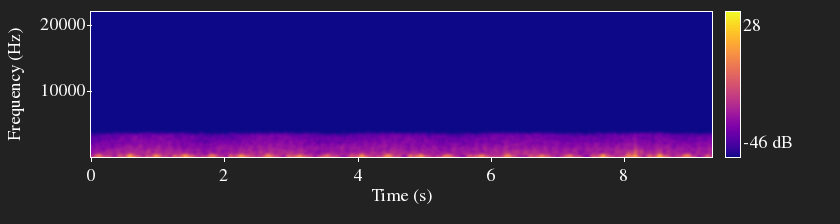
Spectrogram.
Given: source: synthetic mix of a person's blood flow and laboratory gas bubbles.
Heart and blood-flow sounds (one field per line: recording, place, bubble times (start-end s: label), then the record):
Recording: Doppler ultrasound of blood flow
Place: precordium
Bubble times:
8.04-8.30 s: bubbles
8.46-8.58 s: bubbles
From the record:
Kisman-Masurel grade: 212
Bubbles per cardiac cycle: several, 3 to 8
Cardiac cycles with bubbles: 1 to 10%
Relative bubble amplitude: moderate (0.250 to 0.450)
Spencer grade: 1 (occasional bubble signal discernible with the cardiac motion signal, with majority of cardiac periods free of bubbles)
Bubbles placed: anywhere in the cardiac cycle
